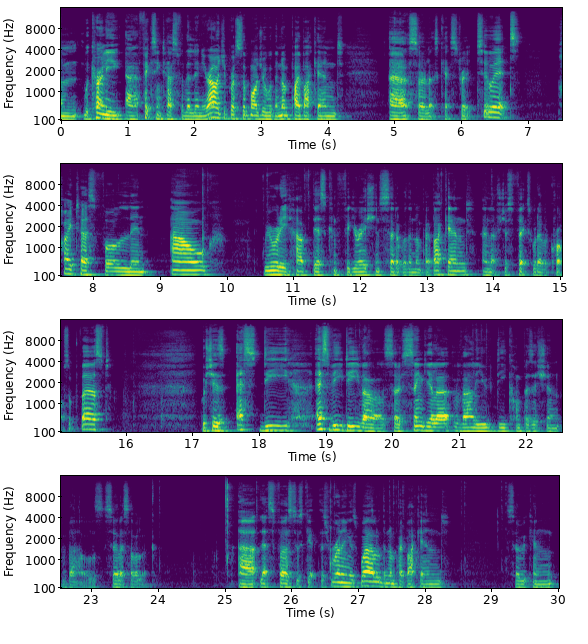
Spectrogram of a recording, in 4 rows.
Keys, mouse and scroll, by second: 5.0 click, 9.6 click, 10.6 click, 11.2 click, 13.2 click, 14.0-15.9 drag, 19.4 click, 21.2 click, 24.0-25.7 drag, 26.2 click, 26.6 click, 27.5 click, 28.6 click, 29.1 click.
